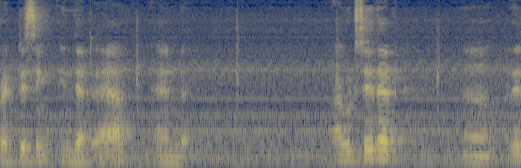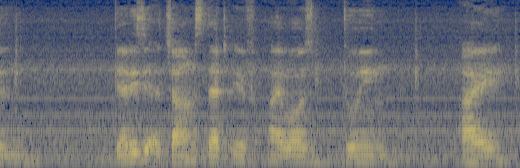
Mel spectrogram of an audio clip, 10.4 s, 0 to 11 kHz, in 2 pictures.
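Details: Adult male who stammers, on day 32 of speech therapy, speaking Hindi; stuttering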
